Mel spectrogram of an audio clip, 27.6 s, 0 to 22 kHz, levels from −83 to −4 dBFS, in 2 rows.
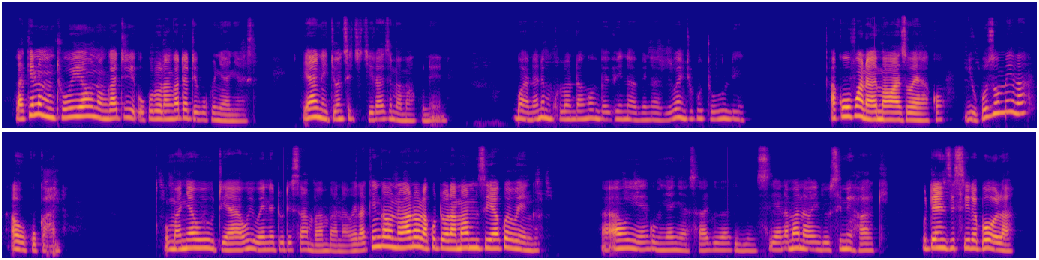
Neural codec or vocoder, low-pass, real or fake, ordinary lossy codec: none; 14.4 kHz; real; none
